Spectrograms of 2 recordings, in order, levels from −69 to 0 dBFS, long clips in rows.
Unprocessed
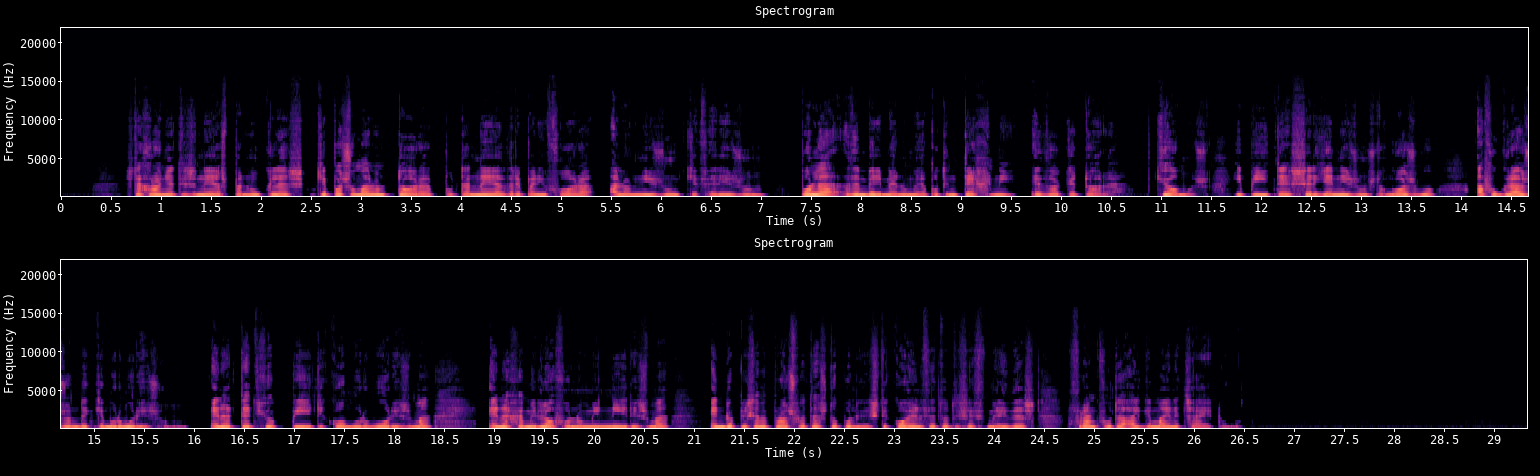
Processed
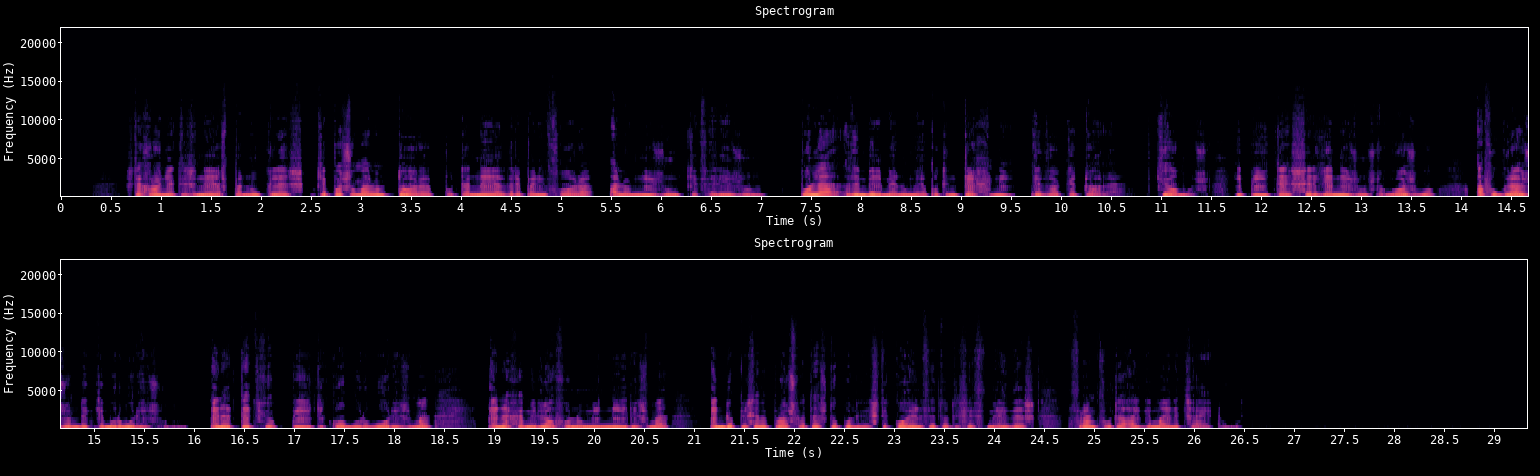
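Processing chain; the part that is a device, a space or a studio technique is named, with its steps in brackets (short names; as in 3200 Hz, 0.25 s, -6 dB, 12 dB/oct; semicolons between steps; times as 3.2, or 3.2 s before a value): octave pedal (harmoniser -12 st -3 dB); gain -6.5 dB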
